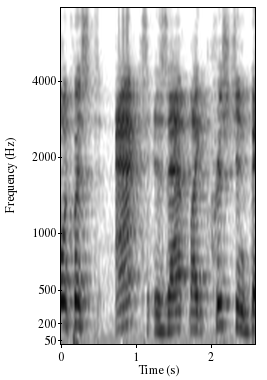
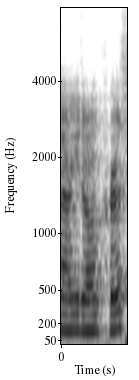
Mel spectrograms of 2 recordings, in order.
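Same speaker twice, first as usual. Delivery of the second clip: talking out of the side of the mouth like a ventriloquist; 3 dB quieter than usual. Greeting a caller live, talking out of the side of the mouth like a ventriloquist. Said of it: "We're gonna talk like this".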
